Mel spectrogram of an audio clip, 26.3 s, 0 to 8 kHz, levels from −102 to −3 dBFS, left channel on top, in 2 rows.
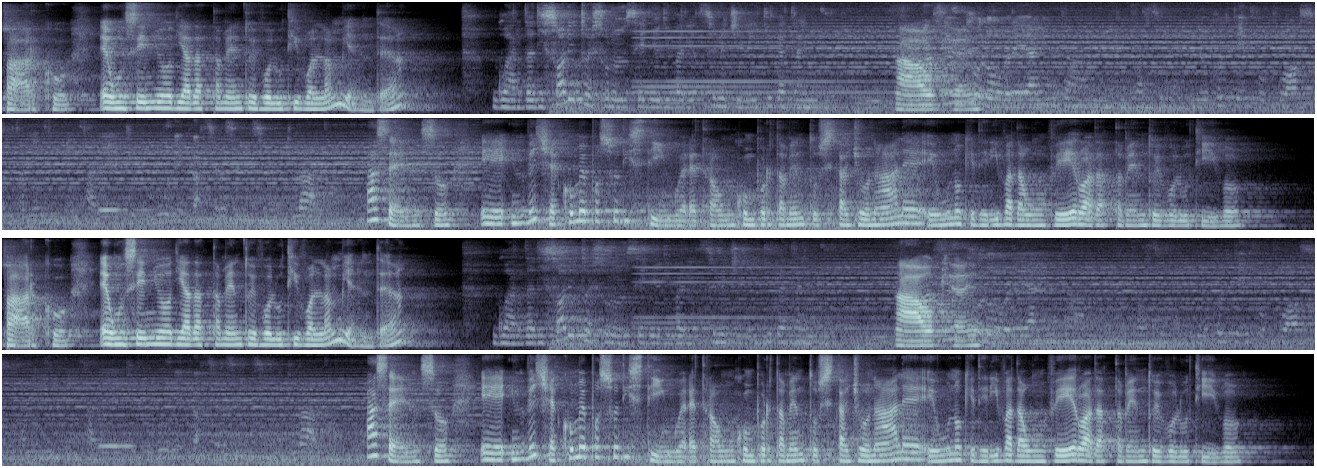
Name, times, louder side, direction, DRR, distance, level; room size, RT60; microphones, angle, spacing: voice 1, 0.0-4.0 8.9-9.8 16.8-25.5, right 2 dB, 35° right, 10 dB, 1.1 m, -26 dB
voice 2, 4.6-16.4, left 3 dB, 65° left, 1 dB, 2.2 m, -43 dB
sound 1, 5.4-23.9, equal, 75° right, 2.6 m, -45 dB
Musical instrument, 6.3-17.9, left 4 dB, 35° left, 1.4 m, -46 dB
20.0 x 14.0 x 9.2 m, 1.3 s
head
